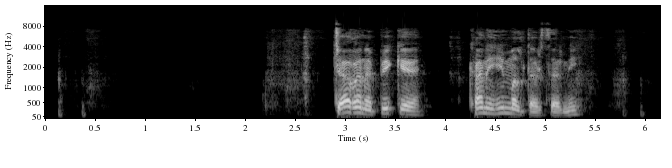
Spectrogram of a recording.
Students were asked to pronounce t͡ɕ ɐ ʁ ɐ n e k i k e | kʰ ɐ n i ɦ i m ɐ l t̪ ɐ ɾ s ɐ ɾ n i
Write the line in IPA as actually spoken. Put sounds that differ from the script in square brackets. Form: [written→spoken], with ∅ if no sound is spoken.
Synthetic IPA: t͡ɕ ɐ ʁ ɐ n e [k→p] i k e | kʰ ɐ n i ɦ i m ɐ l t̪ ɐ ɾ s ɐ ɾ n i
